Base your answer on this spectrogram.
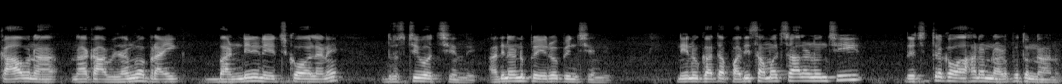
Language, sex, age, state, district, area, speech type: Telugu, male, 18-30, Telangana, Peddapalli, rural, spontaneous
